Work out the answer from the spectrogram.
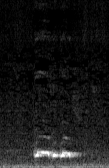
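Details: One zebra dove coo from a crossing-bred Indonesian perkutut contest bird, used as a lure to trigger other doves. A single soft, rolling phrase of three pulsing notes runs about three-quarters of a second.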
